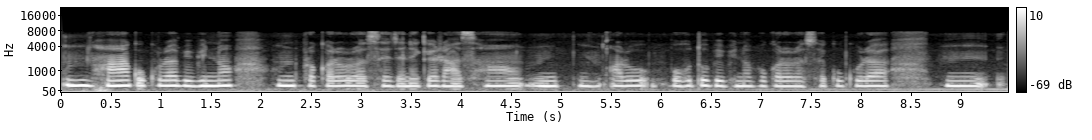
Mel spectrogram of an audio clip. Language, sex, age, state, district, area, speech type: Assamese, female, 18-30, Assam, Charaideo, rural, spontaneous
